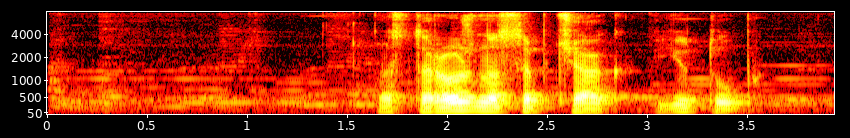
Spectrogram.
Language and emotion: Russian, neutral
